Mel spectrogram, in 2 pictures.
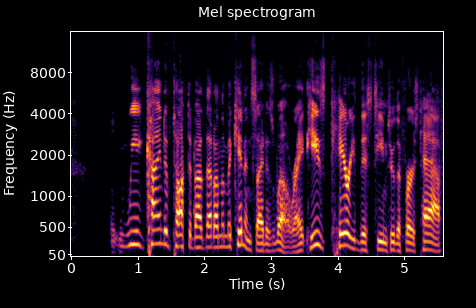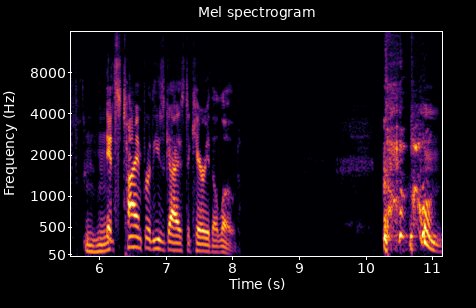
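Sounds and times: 
speech: 0.6 - 8.2, 10.2 - 11.1
harsh raspy coughing fit: 10.2 - 11.1.

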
